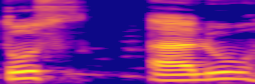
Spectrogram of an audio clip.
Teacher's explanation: سین میں سیٹی کی آواز پیدا کرنی ہے تا کو باریک کرنا ہے تسألوا حمزہ زبر لام پیش لو تسألوا عن عین نون زبر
